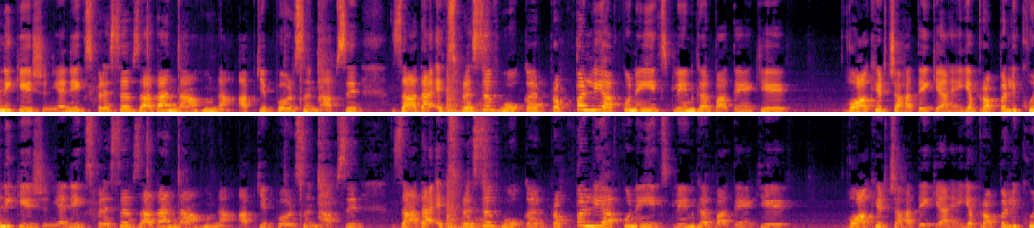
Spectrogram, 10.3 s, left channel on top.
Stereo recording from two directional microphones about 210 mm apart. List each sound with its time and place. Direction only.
0.0 s a woman's voice: 50° left (ahead or behind)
